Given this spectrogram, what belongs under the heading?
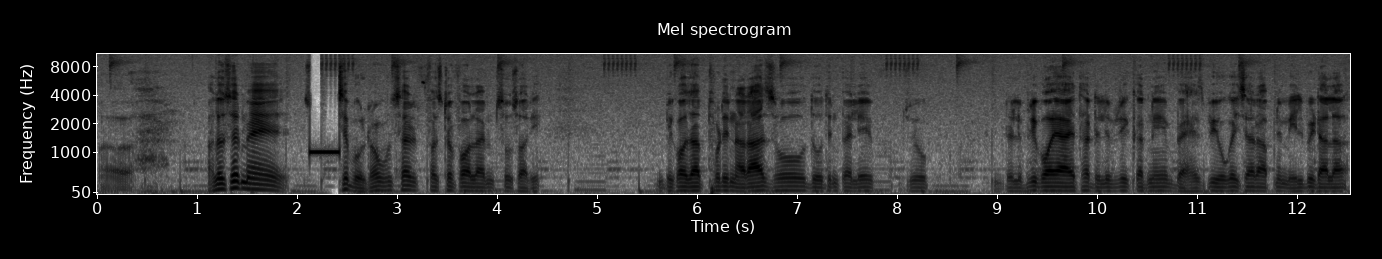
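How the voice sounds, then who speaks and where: A man's voice: deep voice, unhurried, soft background music. A male radio host on a prank phone call, talking in a soothing, apologetic, businesslike way.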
